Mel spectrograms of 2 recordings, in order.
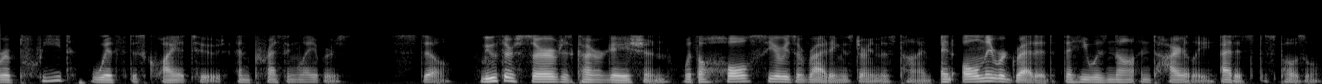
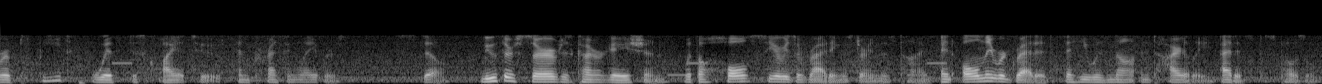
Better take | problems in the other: first | background sound (Alarm + Engine); 15 dB below the speech

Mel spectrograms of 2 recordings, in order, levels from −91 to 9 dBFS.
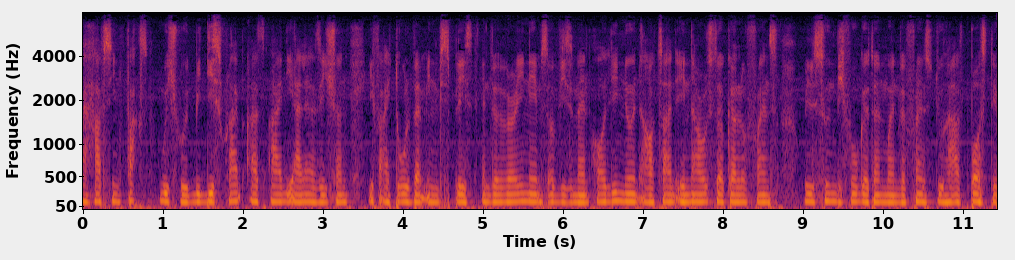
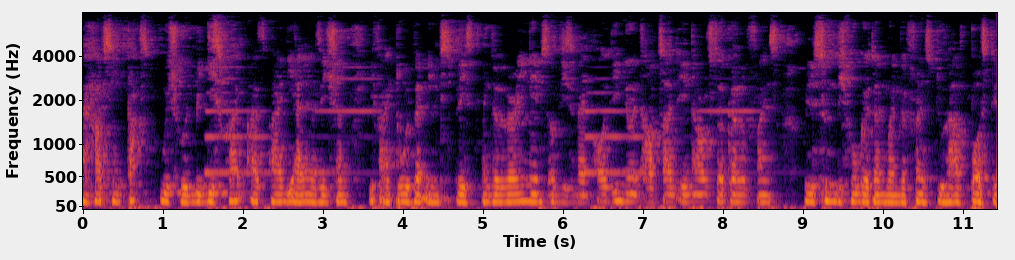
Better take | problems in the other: first | noise reduction (classical method WPE with log-MMSE)

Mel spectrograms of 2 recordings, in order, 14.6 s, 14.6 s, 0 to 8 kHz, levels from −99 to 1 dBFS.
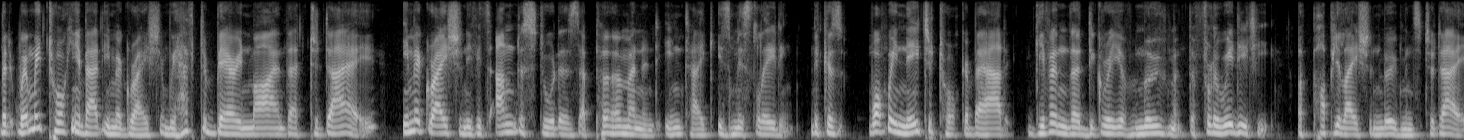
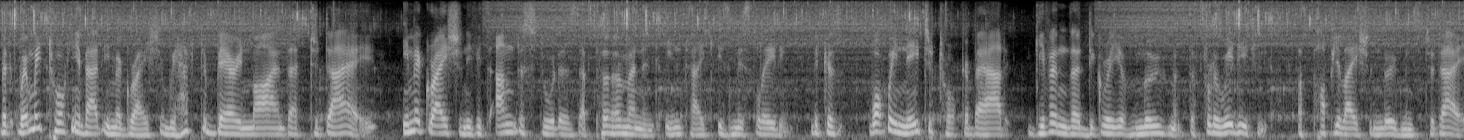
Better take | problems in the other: first | background sound (Water tap, faucet / Liquid); 11 dB below the speech

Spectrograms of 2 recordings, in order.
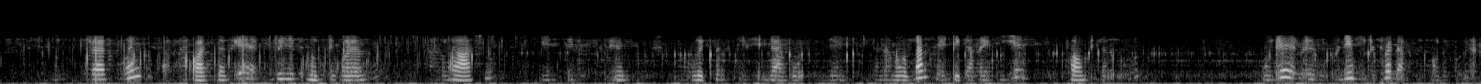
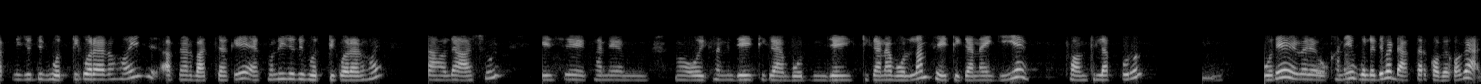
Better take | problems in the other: second | noise reduction (neural separator model SepFormer WHAMR!)

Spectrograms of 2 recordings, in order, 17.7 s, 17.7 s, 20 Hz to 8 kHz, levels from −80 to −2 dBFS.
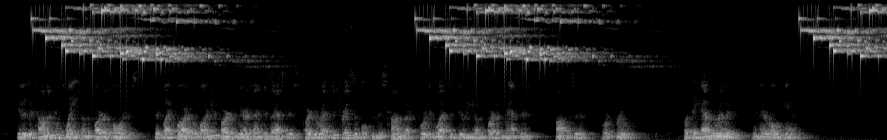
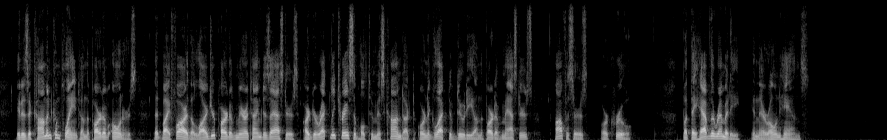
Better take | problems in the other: second | background sound (Chime); 1 dB above the speech // room echo; dies away in 0.9 s

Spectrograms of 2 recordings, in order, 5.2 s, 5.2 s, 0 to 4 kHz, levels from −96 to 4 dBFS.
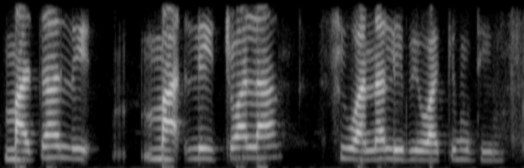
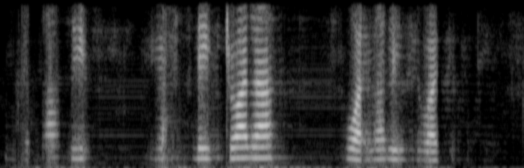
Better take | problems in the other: first | noise reduction (neural separator model SepFormer WHAMR!)

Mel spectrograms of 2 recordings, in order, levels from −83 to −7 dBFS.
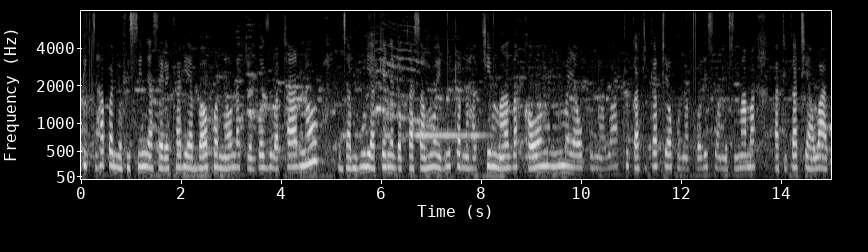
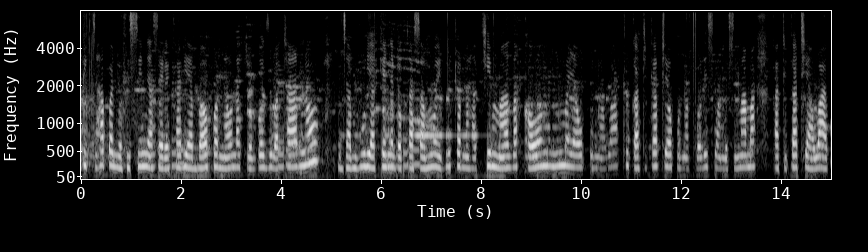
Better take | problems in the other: first | noise reduction (neural mask model RNNoise)

